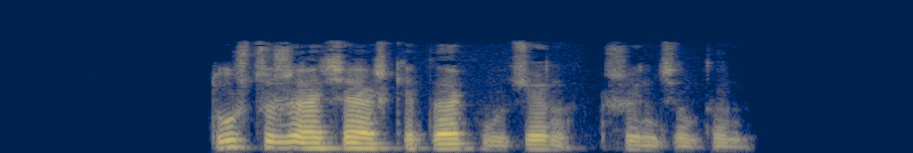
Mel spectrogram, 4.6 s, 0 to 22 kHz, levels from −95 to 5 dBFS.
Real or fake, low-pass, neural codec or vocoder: real; 7.2 kHz; none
